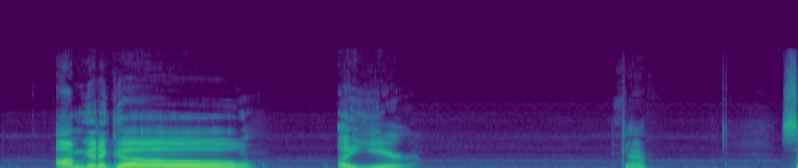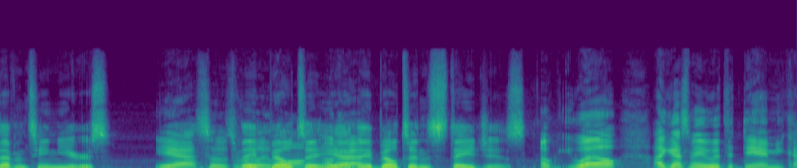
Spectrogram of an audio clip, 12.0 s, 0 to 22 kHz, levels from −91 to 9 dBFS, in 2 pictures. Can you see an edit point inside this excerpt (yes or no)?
no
